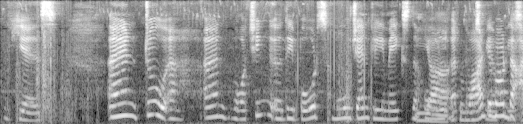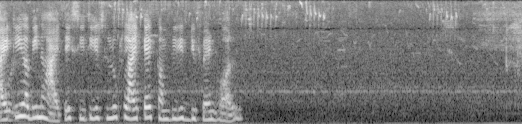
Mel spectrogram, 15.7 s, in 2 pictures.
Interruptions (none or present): present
